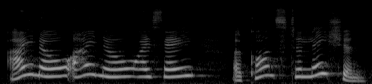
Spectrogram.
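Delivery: put-on a little girl bursting to answer first; hand-waving keen pupil blurting the answer; eager child.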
